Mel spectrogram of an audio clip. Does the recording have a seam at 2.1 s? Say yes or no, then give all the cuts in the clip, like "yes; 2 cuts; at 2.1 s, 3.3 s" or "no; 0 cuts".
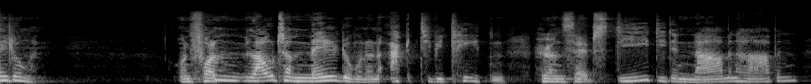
yes; 1 cut; at 2.1 s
